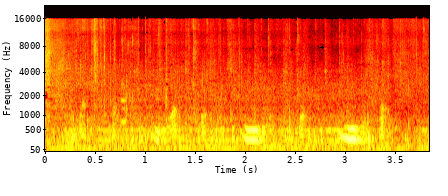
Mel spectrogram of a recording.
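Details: Pigeons being fed, giving low soft cooing notes, two clearer coos near two and three seconds, amid a murmur of background noise and faint voices.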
